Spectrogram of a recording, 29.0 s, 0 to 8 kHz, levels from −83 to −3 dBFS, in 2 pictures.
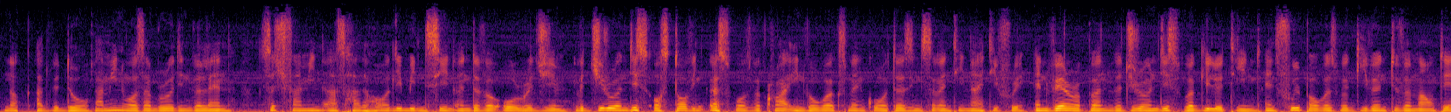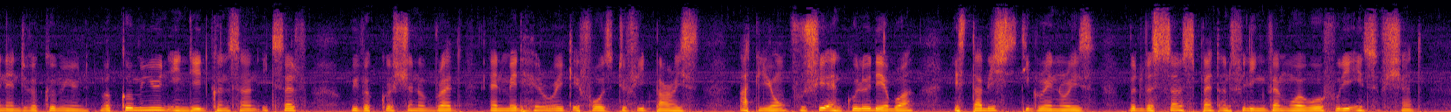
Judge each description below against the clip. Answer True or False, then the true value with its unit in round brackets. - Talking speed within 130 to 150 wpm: False (185 wpm)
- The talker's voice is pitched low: True (125 Hz)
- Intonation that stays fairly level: True (1.8 semitones)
